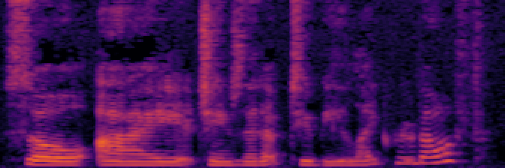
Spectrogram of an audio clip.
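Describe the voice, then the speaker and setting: Breathless woman with a gravelly voice. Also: lowish voice, takes it slowly. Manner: chatty, lots of "um" fillers. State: short of breath. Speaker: cross-stitch vlogger. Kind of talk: casual show-and-tell chat.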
